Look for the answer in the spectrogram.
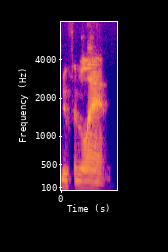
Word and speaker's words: Newfoundland: It's not Newfoundland. It's Newfoundland. Newfoundland. Whatever you think it couldn't possibly be pronounced. Like yeah, that. Newfoundland. There we go.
